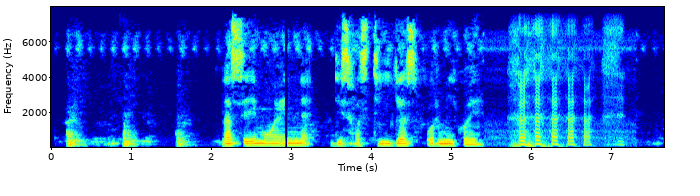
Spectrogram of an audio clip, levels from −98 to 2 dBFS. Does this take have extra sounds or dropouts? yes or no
yes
